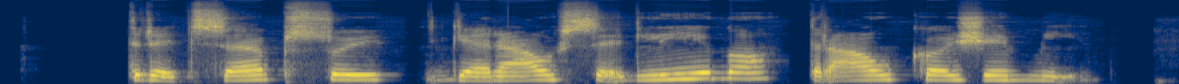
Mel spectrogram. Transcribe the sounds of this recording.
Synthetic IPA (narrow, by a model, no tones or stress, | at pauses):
t̪ʲɾʲɪt̪sʲɛpsʊɪ | ɡʲɛɾʲæˑʊsʲɛlʲiːnoːt̪ɾɑʊkɐʒʲɛmʲiːn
